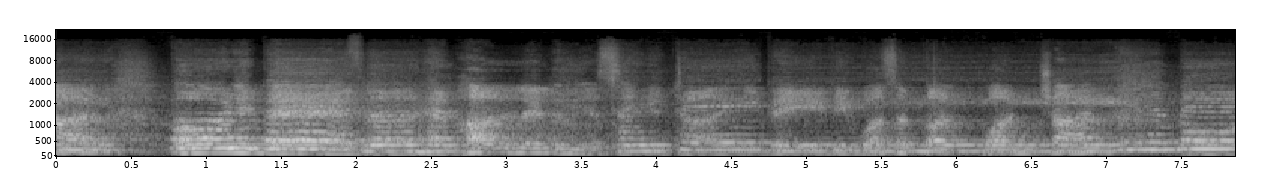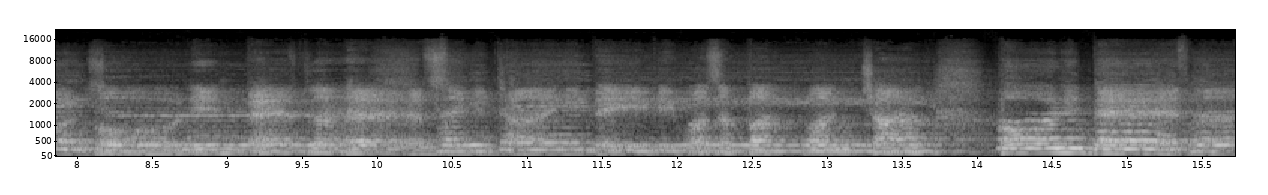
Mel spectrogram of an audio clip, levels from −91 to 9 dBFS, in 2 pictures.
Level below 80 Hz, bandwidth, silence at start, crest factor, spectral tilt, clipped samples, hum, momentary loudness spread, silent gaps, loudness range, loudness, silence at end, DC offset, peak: -60 dBFS; 16 kHz; 0 s; 18 dB; -5.5 dB/octave; under 0.1%; none; 9 LU; none; 6 LU; -21 LUFS; 0 s; under 0.1%; -2 dBFS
